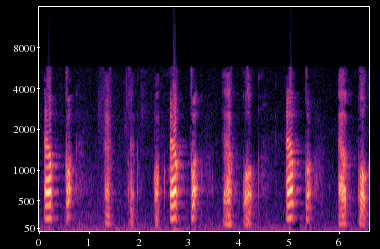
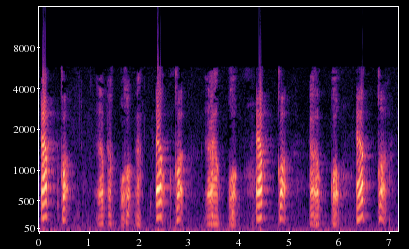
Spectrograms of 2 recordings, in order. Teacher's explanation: There are several changes that take place in the mouth. The farthest side of the tongue is elevated, and there is a move in the uvula. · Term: Qaf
